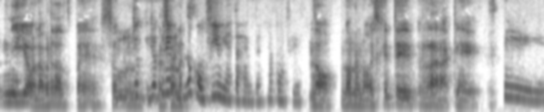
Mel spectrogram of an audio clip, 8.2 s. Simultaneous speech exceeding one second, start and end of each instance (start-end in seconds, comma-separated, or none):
1.7-3.0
